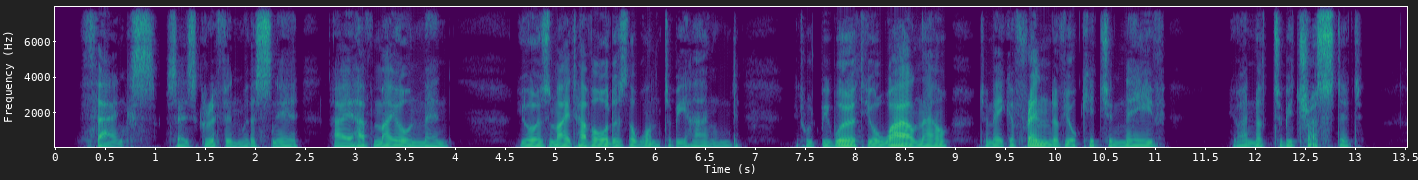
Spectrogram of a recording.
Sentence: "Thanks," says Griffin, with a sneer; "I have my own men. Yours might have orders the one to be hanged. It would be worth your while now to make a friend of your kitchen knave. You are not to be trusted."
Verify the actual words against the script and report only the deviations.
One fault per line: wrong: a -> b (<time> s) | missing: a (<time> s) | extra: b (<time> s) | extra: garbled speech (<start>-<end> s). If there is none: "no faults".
no faults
